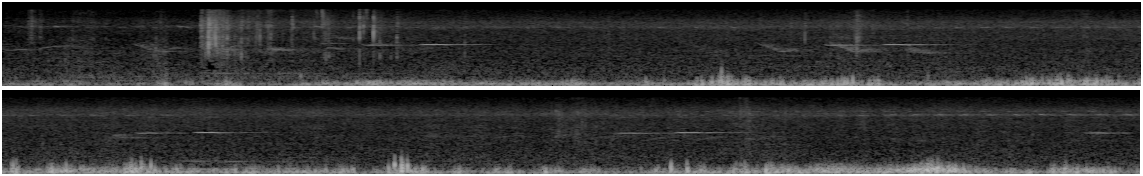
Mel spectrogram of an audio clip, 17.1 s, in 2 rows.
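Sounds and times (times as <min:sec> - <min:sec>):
wind rumble on microphone: 0:00.0 - 0:17.0
bird whistling call: 0:02.5 - 0:03.6, 0:05.8 - 0:07.1, 0:09.4 - 0:10.5, 0:13.2 - 0:14.1.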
